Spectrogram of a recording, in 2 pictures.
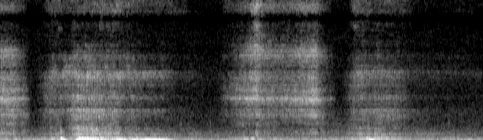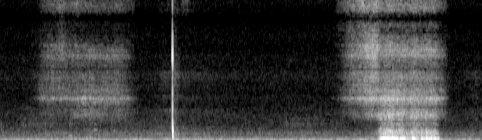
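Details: Low, rough snoring on the in-breath from a man asleep at night, with quieter breath sounds between snores in a quiet room; snoring.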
